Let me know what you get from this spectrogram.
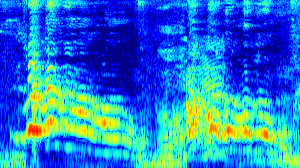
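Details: Siberian Husky voicing two long, wavering, talk-like howls, each starting high and bending downward, with a brief pause between them and faint low background hum.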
